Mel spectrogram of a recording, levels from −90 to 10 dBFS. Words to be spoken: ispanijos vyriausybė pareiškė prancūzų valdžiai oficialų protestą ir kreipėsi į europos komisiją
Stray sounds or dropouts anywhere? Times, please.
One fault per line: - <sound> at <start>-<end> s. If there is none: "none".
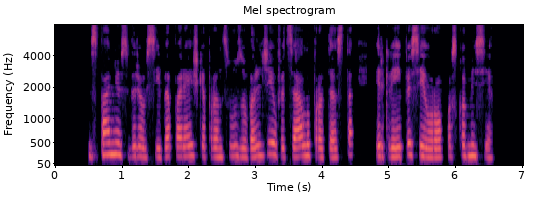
none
